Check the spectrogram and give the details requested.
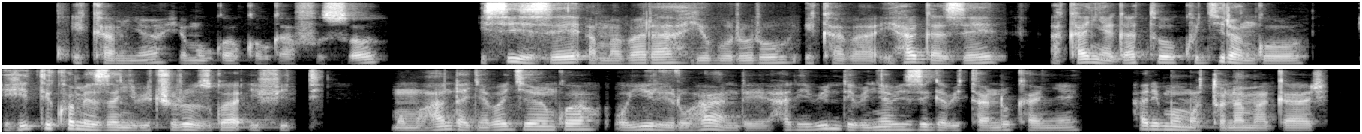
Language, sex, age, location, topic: Kinyarwanda, male, 25-35, Kigali, government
